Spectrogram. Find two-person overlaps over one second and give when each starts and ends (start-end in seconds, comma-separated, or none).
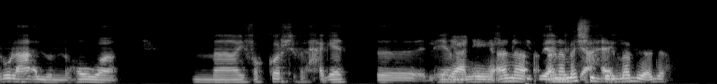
4.4-6.3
